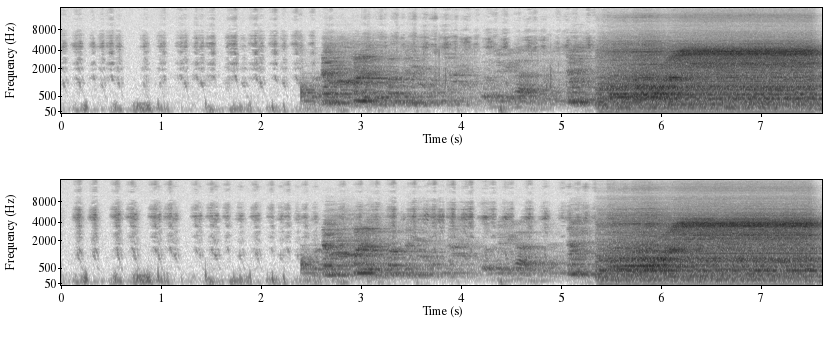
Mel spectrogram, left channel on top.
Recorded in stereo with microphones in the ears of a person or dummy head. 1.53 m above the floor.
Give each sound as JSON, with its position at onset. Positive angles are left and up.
{"t": 2.4, "sound": "a cough", "side_deg": 55, "distance_m": 1.7}
{"t": 5.3, "sound": "sawing", "side_deg": -5, "distance_m": 1.1}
